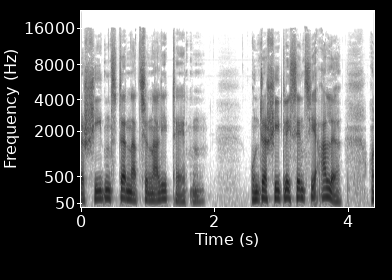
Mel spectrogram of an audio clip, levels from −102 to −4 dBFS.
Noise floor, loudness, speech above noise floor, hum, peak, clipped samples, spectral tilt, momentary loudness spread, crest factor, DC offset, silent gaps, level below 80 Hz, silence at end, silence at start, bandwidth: -61 dBFS; -24 LUFS; 37 dB; none; -8 dBFS; under 0.1%; -5.5 dB/octave; 13 LU; 16 dB; under 0.1%; none; -46 dBFS; 0 s; 0 s; 16 kHz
